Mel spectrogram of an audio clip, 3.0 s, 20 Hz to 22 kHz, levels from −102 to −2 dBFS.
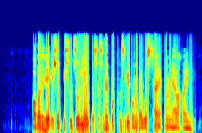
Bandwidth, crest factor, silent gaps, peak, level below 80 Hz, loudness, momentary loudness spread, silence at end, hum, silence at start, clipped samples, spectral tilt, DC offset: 8 kHz; 16 dB; none; -2 dBFS; -38 dBFS; -17 LUFS; 5 LU; 0.15 s; none; 0.5 s; under 0.1%; -4.5 dB/octave; under 0.1%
